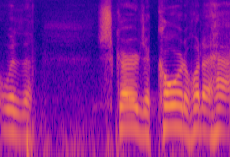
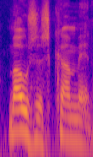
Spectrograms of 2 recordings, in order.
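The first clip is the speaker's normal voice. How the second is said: usual speaking voice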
